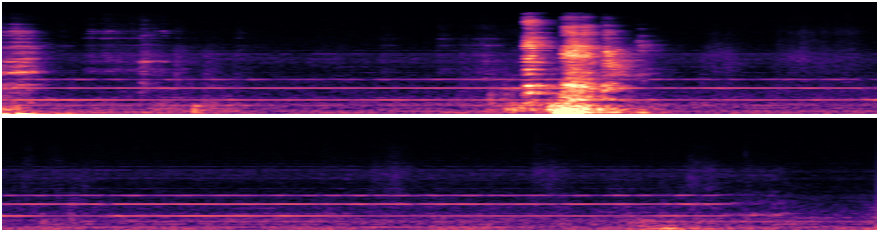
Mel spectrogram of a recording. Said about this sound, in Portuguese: Ah, é geladeira. Agora faz sentido, agora faz sentido.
